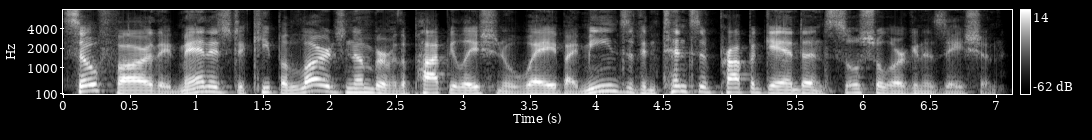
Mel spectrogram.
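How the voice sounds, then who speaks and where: A man's voice: medium pitch, big pitch swings, a little fast, hardly any pauses, a bit bright. A man co-hosting a comedy podcast, reading an old story aloud and bantering, laughing often. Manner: reads narration then jokes, laughs often. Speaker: co-host and story reader.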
